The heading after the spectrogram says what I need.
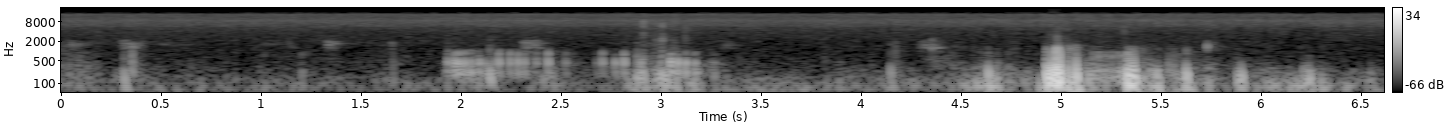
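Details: Irregular gurgling and rumbling bowel sounds at night from a person lying on their left side, recorded by a phone in front of the belly or a mic pressed on it, about an hour after soup with little eaten that day; ordinary borborygmi.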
